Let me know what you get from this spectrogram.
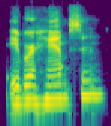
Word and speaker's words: Abrahamsson: Um, and uh, to kind of segue into relationships, uh, your husband, Carl Abrahamsson, Abrahamsson, is that how you pronounce it? Yeah. Who I've also been following, and your guys' work together.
